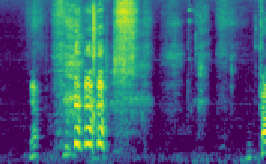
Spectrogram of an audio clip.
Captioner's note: laughter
